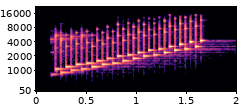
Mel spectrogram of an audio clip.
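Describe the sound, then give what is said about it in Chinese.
A page-turn cue in a children's audio story, signalling children to turn to the next page: a bright, rapidly pulsing electronic tone that climbs steadily in pitch for about a second and a half, then stops abruptly, with no voices. “这个声音，记得要翻到下一页哦。”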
